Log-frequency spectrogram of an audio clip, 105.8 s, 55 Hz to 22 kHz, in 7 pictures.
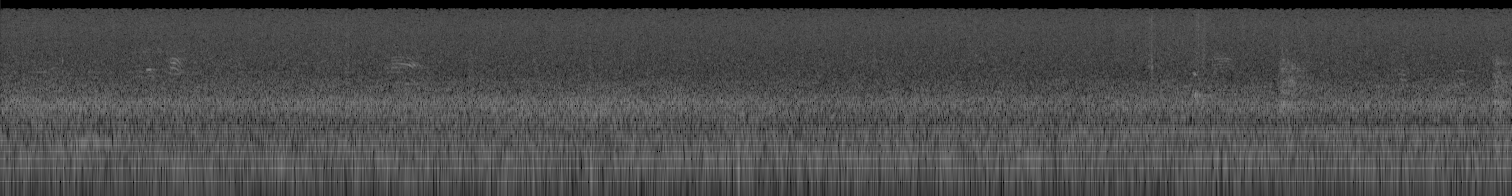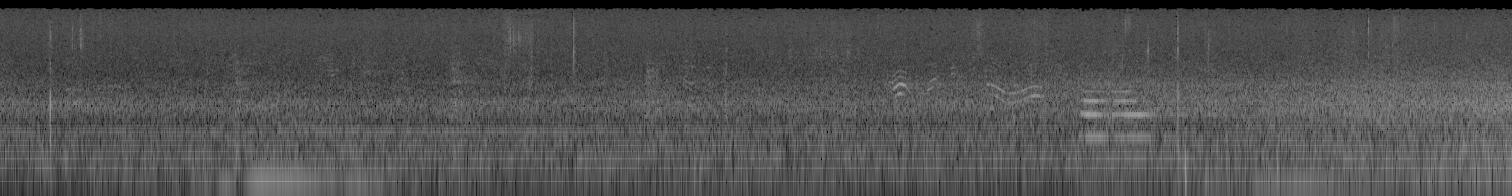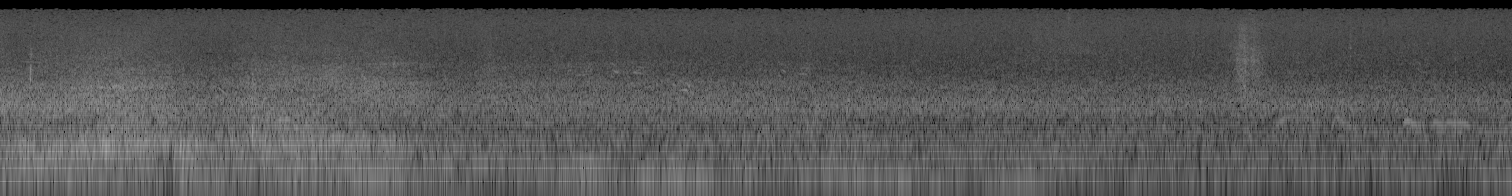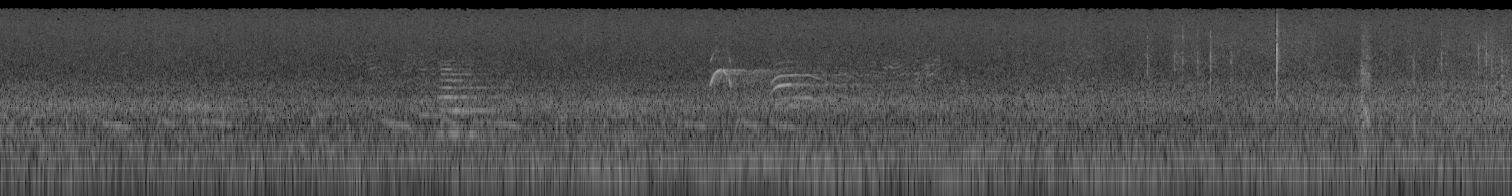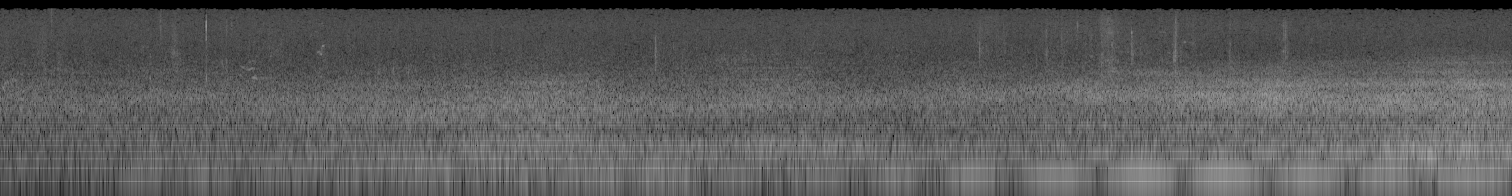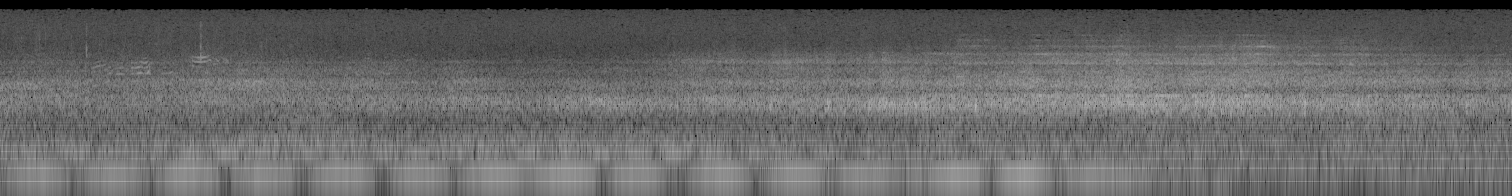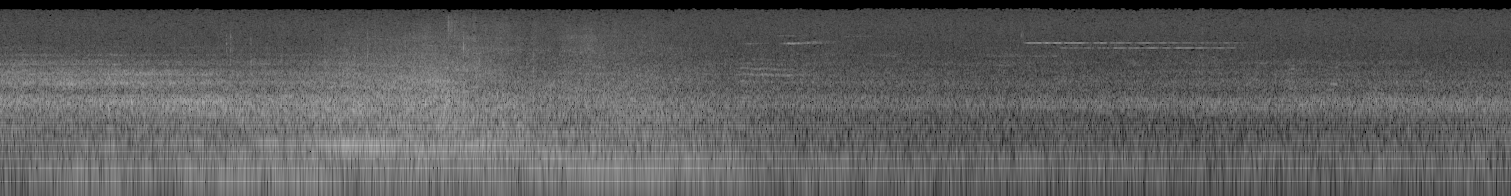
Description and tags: A short train passes along the railway line in Swinton, South Yorkshire, UK. First horn at 0:25, second at 0:49 (though this could have been another train). Passes me at 1:07.
I'm no expert on trains but I think this was a 'Pacer' of some description, operated by Northern Rail.
rail, pacer, railway, field-recording, horn, thump, northern, train, transport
